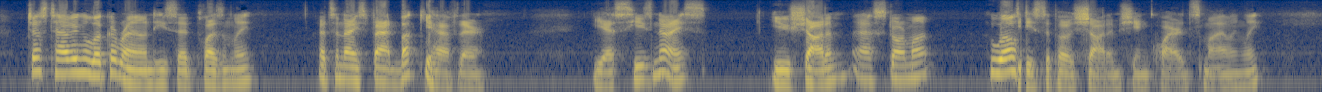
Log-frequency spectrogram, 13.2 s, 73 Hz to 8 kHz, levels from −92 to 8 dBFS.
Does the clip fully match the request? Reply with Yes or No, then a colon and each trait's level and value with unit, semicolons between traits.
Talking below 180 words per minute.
Yes: average, 155 wpm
